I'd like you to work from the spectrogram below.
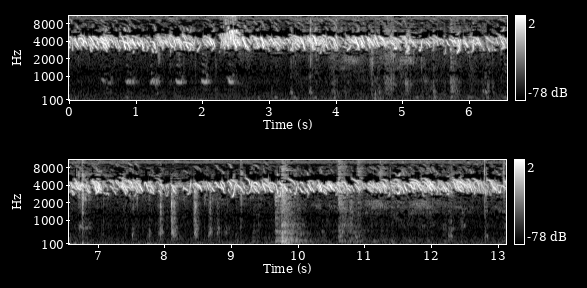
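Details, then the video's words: Flock of about sixty chicks chirping in a steady, dense, high-pitched peeping chorus; a short row of low beeps early on, scattered clicks and thuds, and a low voice-like burst midway. "silly chicks chirping"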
